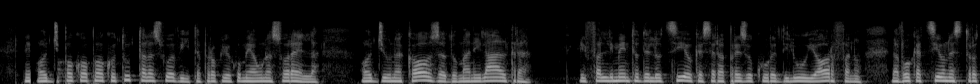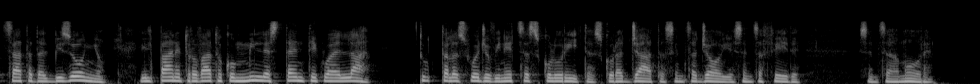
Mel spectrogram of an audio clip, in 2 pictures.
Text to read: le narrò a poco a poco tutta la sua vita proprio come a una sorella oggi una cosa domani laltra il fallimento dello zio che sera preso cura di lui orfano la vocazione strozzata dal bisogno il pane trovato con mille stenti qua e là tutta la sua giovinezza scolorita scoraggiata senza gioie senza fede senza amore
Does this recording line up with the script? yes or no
no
